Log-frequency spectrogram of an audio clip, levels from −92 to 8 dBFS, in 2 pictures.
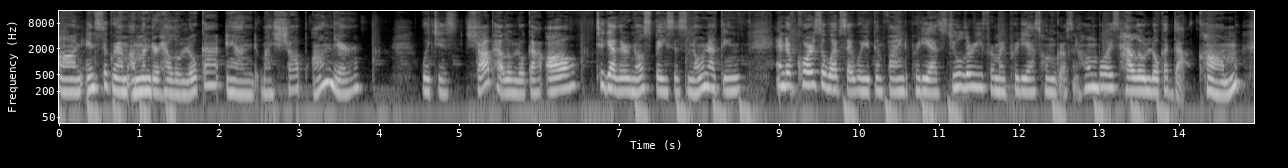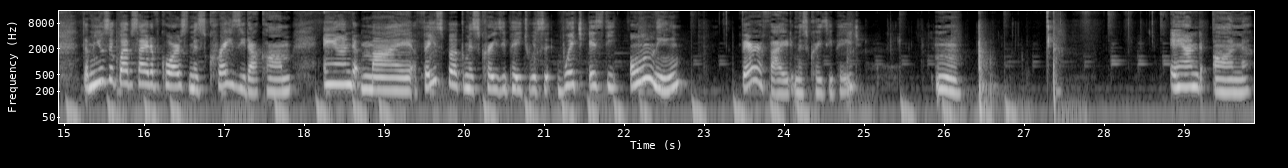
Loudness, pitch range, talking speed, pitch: -22 LUFS, 195-255 Hz, 130 wpm, 210 Hz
